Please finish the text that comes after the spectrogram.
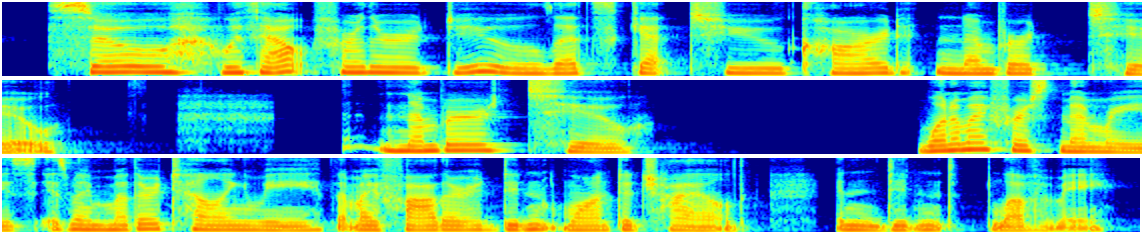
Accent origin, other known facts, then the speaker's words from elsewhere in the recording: Brooklyn, New York, United States; I'm from Brooklyn. Take the girl out of Brooklyn, but you can't take Brooklyn out of the girl.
